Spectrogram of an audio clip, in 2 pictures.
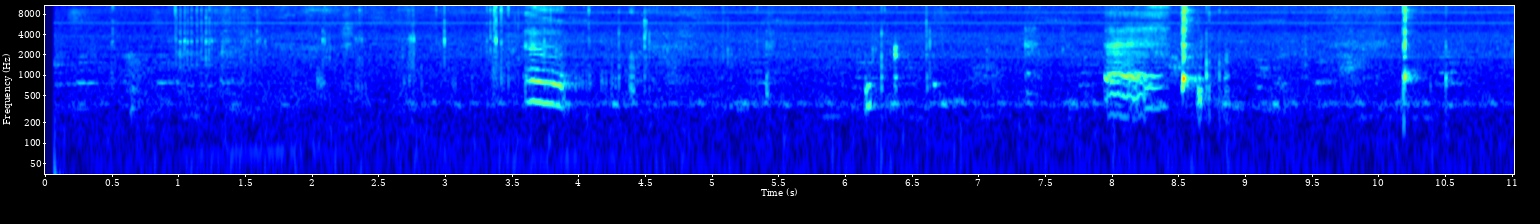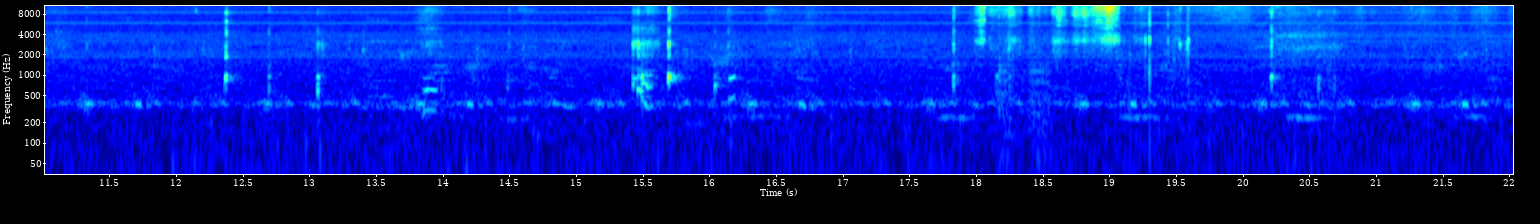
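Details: An infant makes short, abrupt hiccup sounds at irregular intervals, with soft babbling and a steady room hum: baby hiccups.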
